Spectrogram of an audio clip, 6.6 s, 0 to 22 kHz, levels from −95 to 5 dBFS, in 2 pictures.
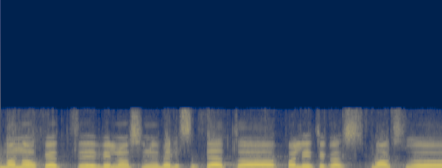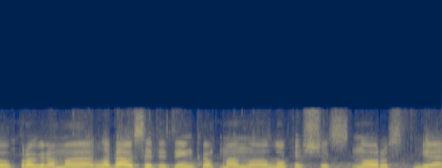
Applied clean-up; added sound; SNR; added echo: neural separator model SepFormer DNS4.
